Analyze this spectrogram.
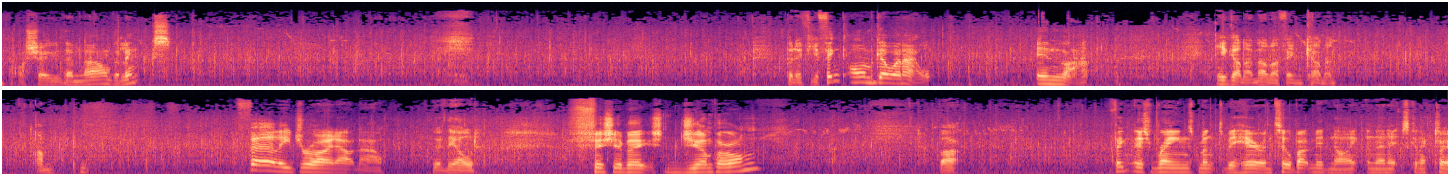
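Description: A man talks calmly, close to the microphone.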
